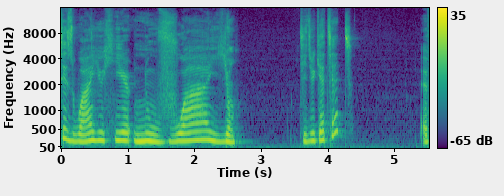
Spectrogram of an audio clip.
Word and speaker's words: voyons: The only thing you need to know is that the Y counts for two I's. One to hear wa, one to hear I. This is why you hear nous voyons.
